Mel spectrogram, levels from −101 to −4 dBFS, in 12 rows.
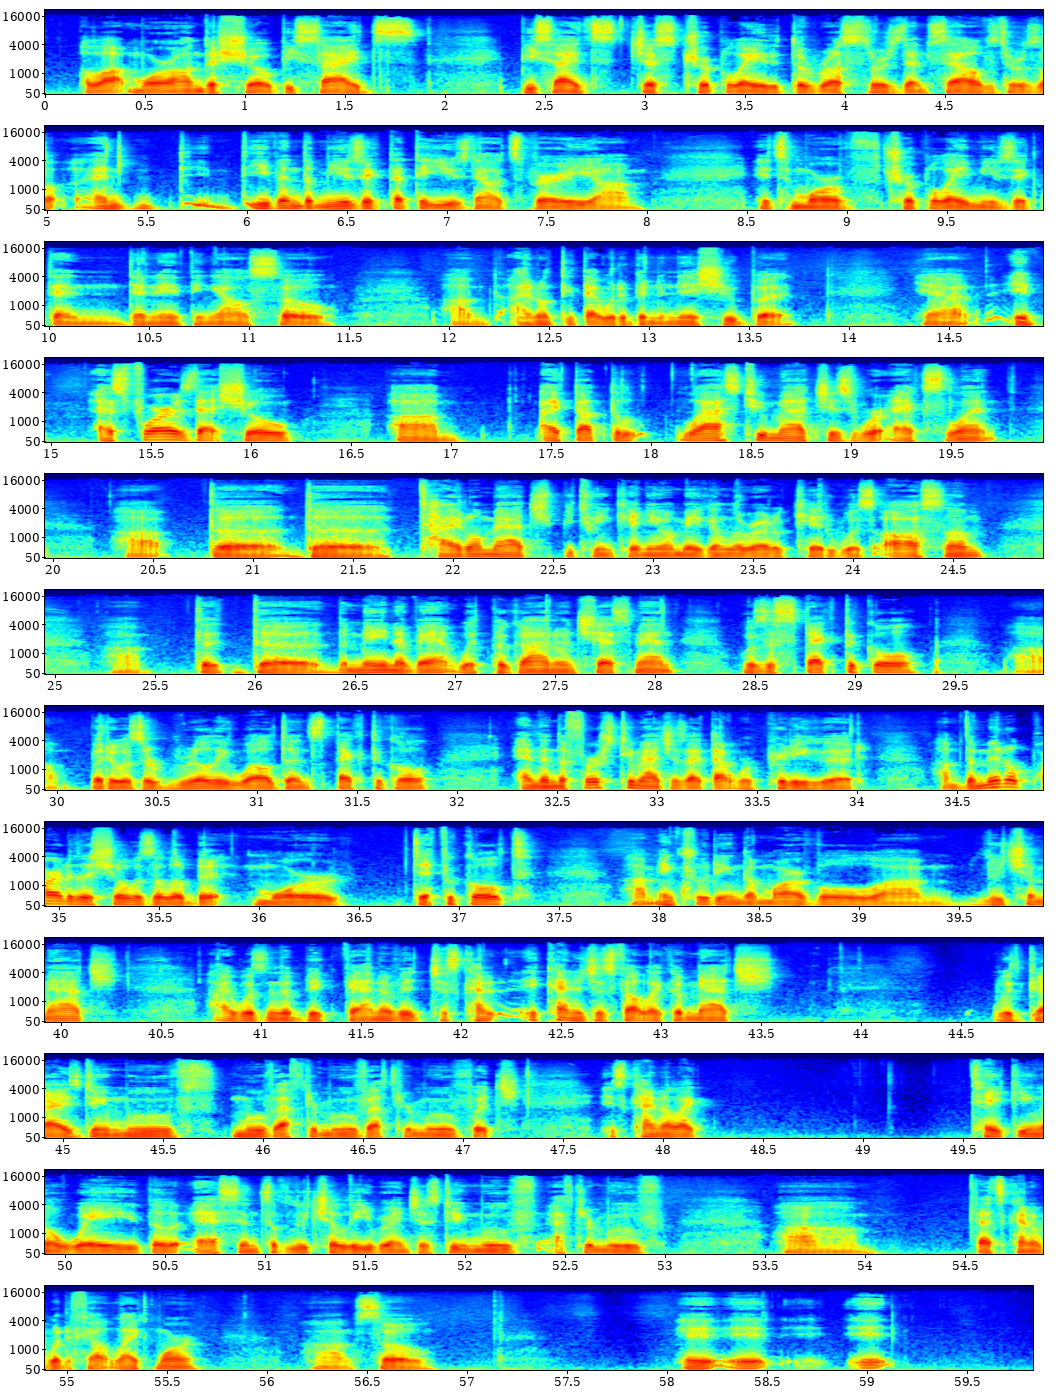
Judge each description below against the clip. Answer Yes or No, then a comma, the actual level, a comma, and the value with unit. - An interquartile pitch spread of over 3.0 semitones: No, narrow, 2.4 semitones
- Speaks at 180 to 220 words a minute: Yes, average, 190 wpm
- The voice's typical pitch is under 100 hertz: Yes, very low, 85 Hz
